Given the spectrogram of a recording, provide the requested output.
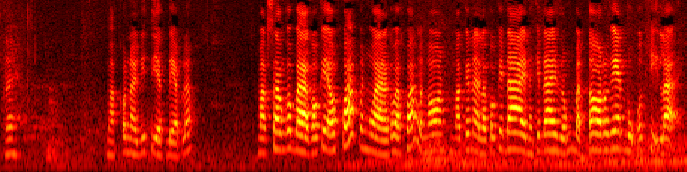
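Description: A woman's voice: fairly high pitch, fast talker, fairly bright tone, lo-fi sound, a little hiss or hum. A woman selling clothes on a livestream, chatty and talking straight to her viewers. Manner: chatty, addresses viewers directly, laughs often. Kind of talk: live sales pitch.

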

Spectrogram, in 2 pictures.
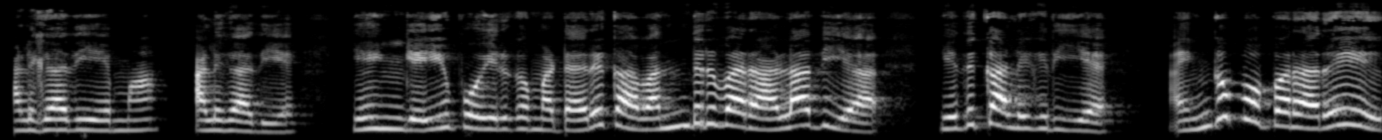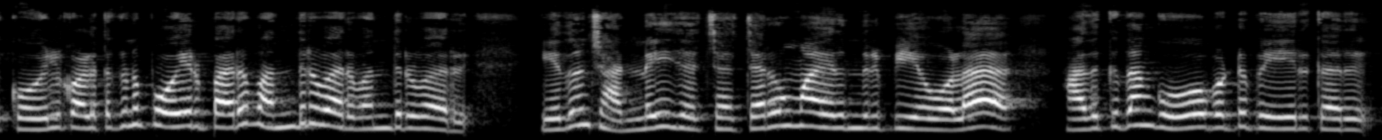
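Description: A high-voiced performer playing a visiting mother-in-law who consoles and meddles in a family skit. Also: brisk, sharp tone. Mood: consoling.

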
